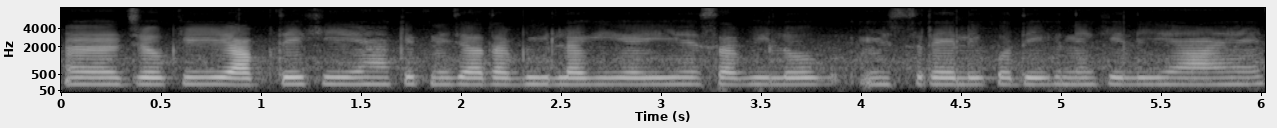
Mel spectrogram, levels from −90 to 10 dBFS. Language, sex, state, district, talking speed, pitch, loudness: Hindi, female, Bihar, Muzaffarpur, 230 wpm, 195 Hz, -26 LUFS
